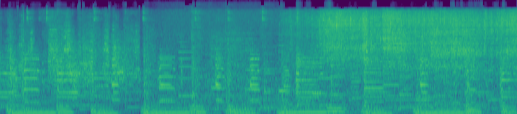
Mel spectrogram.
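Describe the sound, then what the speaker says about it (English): Tuna steaks sear in oil on a Blackstone flat top griddle over medium-high heat, a loud steady sizzle running throughout beneath a prominent rhythmic musical backing with no voices. "You hear that nice sizzle?"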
